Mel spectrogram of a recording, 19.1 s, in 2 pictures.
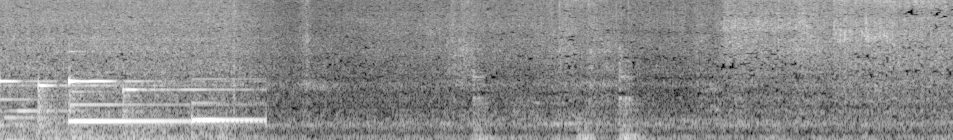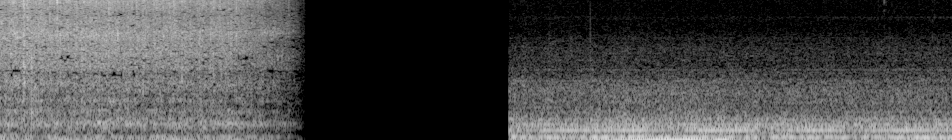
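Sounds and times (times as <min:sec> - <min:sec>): vegetables sizzling in a pan: 0:00.0 - 0:12.6.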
